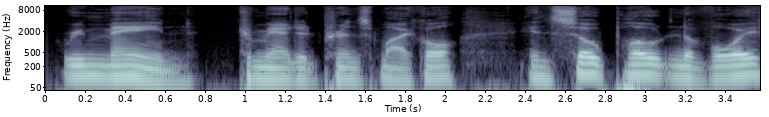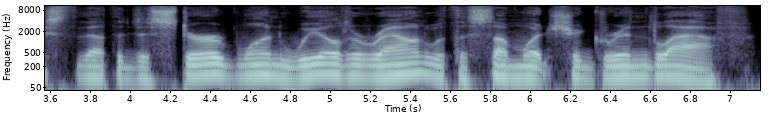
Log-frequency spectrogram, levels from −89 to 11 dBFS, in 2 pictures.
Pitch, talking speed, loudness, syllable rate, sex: 100 Hz, 170 wpm, -17 LUFS, 5.6 syllables/s, male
